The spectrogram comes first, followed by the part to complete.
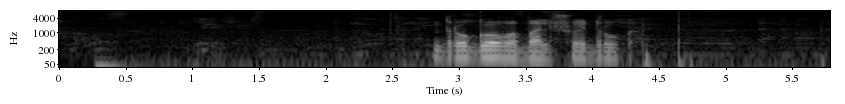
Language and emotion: Russian, neutral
